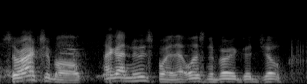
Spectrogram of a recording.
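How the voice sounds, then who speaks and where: A man's voice: mid-range voice, lively intonation, fast talker. A man hosting an old children's TV show, speaking in a folksy, exclamatory way to the kids. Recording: muffled, noisy old TV recording.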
